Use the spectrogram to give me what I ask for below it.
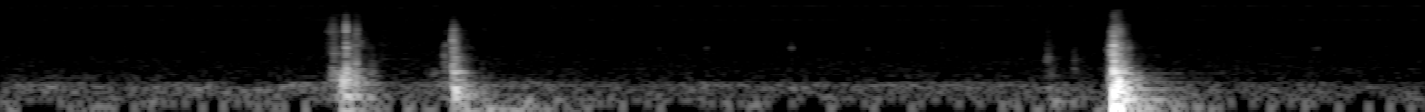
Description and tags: Car Open Close
Car door opening and shutting in distance.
